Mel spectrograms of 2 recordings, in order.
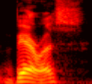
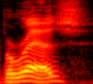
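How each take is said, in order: First: The name is said in its usual form. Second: The name is said in a mangled form. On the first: This is how the speaker's name is normally said. The speaker calls it right. "my last name is Barris" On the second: Someone else got the name wrong. The speaker calls it wrong. "he had sort of a different take on it"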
